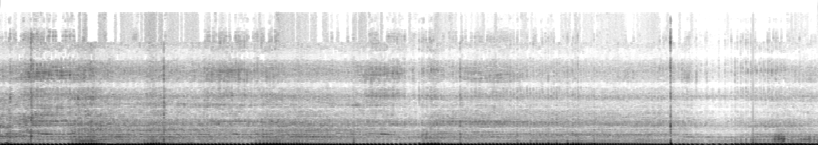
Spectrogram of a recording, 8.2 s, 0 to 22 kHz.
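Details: Barn-find Honda SilverWing GL500 that sat outdoors for decades, revived and cleaned up with a new key and valve stem: a low, steady beat that rises and falls with throttle blips, running evenly with no knocking. Normal running.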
